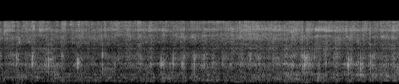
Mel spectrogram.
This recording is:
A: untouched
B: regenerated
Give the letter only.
B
